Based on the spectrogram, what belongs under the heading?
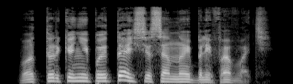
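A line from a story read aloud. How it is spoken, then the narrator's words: Dismissive snort. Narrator (Russian): фыркнул Флектор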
